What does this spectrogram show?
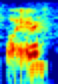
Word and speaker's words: foyer: say rough you do do you say foyer Foy oh is that a thing yes that is the correct pronunciation what do you call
